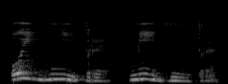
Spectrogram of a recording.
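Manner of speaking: slow, heartfelt poetry reading; poem recitation. Acted. Reads poem example.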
